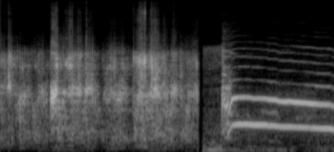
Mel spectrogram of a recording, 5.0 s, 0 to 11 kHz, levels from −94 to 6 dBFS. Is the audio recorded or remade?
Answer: remade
